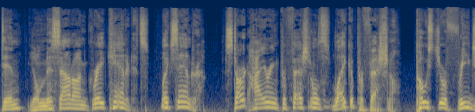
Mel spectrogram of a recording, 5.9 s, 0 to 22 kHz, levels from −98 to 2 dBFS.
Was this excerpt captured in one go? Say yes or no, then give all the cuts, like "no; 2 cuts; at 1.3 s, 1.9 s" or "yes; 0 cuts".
yes; 0 cuts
